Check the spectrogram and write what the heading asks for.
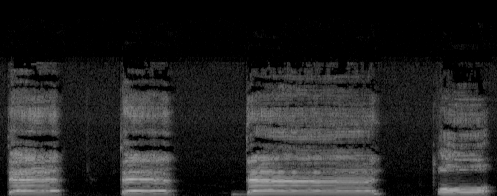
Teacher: tip of دا tongue and دا roots of upper front teeth, یعنی کہ زبان کی نوک اور ثنایا علیہ اوپر کے سامنے کے جو دو بڑے دانت ہیں اس کی جڑ پر لگائیں گے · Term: متحد المخارج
